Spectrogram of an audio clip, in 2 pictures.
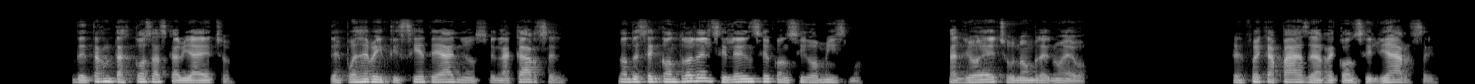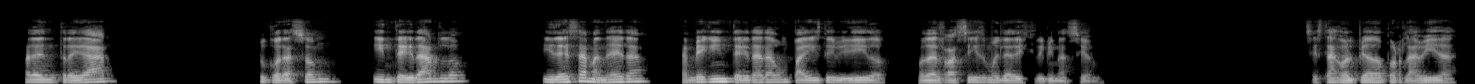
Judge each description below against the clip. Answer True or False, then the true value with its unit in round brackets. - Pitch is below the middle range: True (100 Hz)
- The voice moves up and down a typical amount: True (4.3 semitones)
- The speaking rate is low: True (120 wpm)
